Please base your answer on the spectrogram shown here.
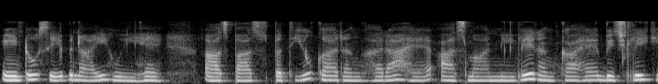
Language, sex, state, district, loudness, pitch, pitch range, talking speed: Hindi, female, Chhattisgarh, Sukma, -16 LUFS, 190 Hz, 180-200 Hz, 165 wpm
